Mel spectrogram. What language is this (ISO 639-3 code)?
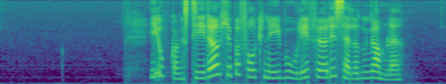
nor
